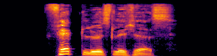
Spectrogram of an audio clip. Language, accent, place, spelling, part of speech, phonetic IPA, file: German, Germany, Berlin, fettlösliches, adjective, [ˈfɛtˌløːslɪçəs], De-fettlösliches.ogg
- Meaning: strong/mixed nominative/accusative neuter singular of fettlöslich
